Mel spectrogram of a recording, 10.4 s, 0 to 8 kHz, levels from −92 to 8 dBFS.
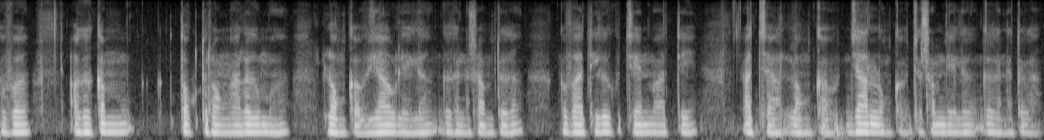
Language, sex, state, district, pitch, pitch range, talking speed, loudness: Wancho, male, Arunachal Pradesh, Longding, 115 Hz, 115-120 Hz, 190 wpm, -18 LUFS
